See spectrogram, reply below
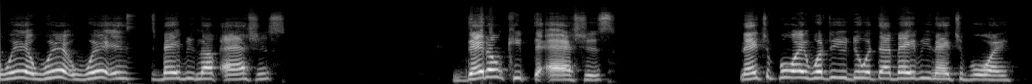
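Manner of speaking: very upset. Reacting to a video while speaking to nature boy: very upset. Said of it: "I'm very upset again".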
